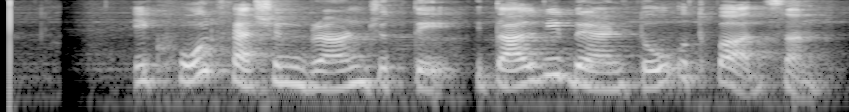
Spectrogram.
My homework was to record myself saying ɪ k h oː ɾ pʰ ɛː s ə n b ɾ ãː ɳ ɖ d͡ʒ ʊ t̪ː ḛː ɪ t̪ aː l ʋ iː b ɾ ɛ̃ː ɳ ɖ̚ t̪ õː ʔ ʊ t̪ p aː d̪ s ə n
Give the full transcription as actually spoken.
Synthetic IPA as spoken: ɪ k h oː ɾ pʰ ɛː ʃ ə n b ɾ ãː ɳ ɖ d͡ʒ ʊ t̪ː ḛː ɪ t̪ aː l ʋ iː b ɾ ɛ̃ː ɳ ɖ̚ t̪ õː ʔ ʊ t̪ p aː d̪ s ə n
